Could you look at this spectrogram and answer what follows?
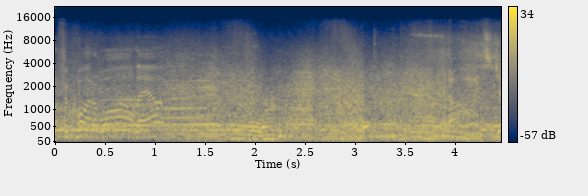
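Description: V8 touring cars racing at the Adelaide 500 street circuit in the 2001 Shell Championship Series, with an FTR Ford Falcon in the pack. Engines roar loudly and steadily, snarling through gear changes, as commentary runs over the top.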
